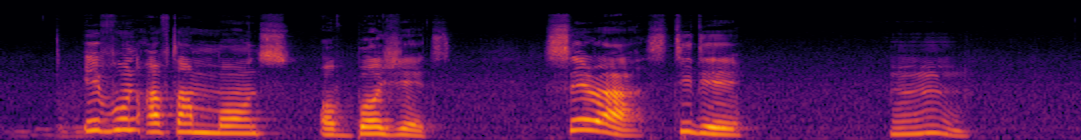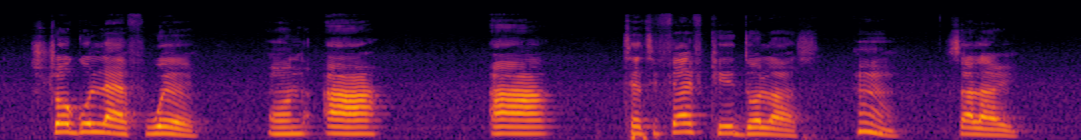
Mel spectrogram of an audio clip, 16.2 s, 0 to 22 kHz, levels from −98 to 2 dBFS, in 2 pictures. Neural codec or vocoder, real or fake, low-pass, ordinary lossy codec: none; real; 14.4 kHz; none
